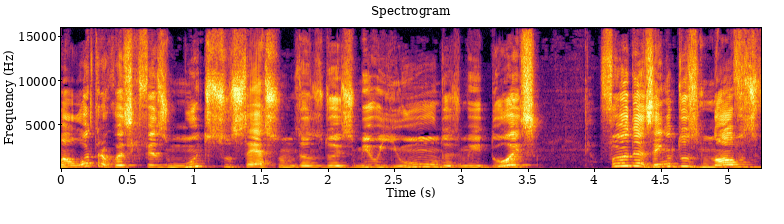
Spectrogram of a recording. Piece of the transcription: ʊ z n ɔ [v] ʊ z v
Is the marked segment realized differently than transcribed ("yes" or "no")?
no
